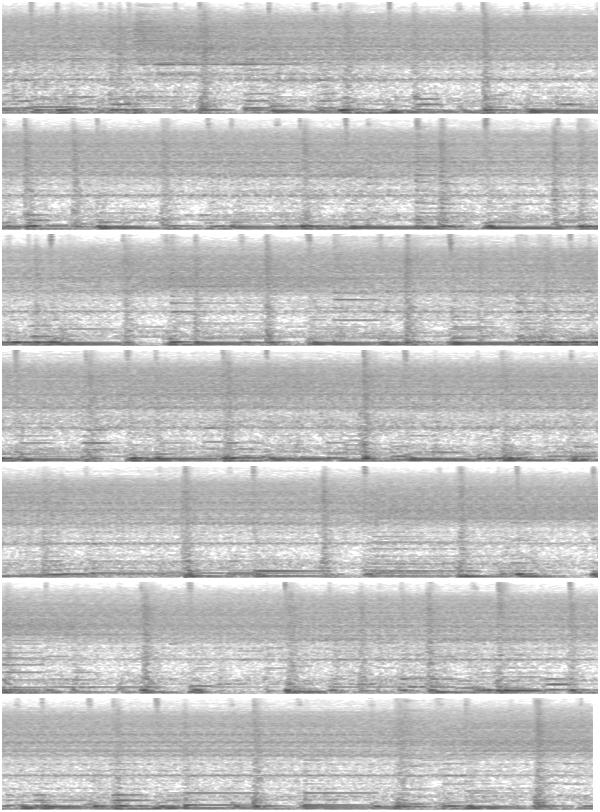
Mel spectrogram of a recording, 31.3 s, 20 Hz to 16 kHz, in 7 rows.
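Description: Background music with a low, stepping bass line, over the steady hiss of a 2x72 belt grinder whose abrasive belt is grinding the hardened steel of an old file flat.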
